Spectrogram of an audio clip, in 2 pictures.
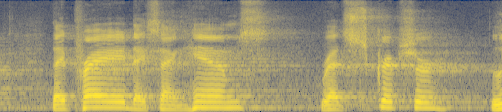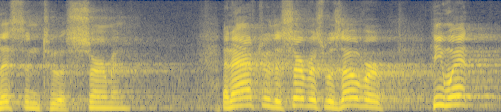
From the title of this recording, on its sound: Sanctuary Service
